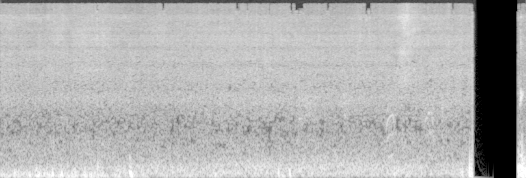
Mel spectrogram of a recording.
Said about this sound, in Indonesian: Ini berangin banget loh kondisinya nih sekarang, lihat tuh, berangin banget ya, super dingin.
